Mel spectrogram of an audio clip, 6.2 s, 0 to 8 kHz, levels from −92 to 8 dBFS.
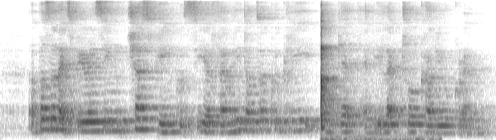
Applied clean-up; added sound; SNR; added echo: none; Bowed string instrument; -3 dB; reverberation time 0.9 s.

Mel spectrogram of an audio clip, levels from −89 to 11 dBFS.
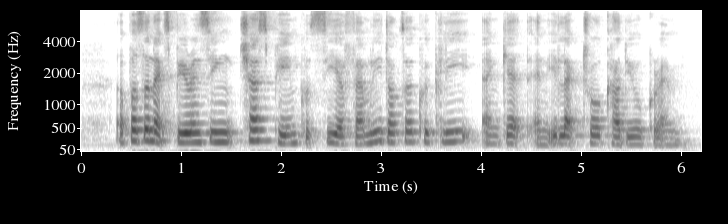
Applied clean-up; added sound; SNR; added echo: none; none; none; none.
